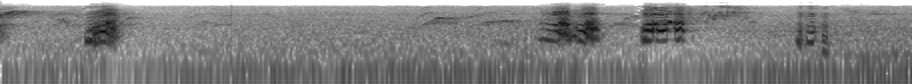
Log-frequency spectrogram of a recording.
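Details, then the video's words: Blue-fronted amazon parrot calling at its owner, taken as telling the owner to go away: several harsh, short squawks and grating bursts separated by pauses, with a low background hum. "Silly parrot"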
